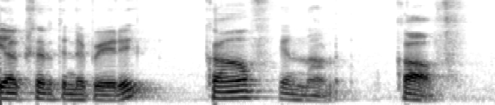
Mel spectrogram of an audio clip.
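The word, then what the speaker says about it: ق: ഈ അക്ഷരത്തിൻ്റെ ഉച്ചാരണം കോഫ് എന്നാണ്, കോഫ്. ഇംഗ്ലീഷ് എഴുതുകയാണെങ്കിൽ ക്യൂ യു എ എഫ്, കോഫ്. നമ്മൾ തൊണ്ട കൊണ്ടാണ് ഉച്ചരിക്കുന്നത്, കോഫ്.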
